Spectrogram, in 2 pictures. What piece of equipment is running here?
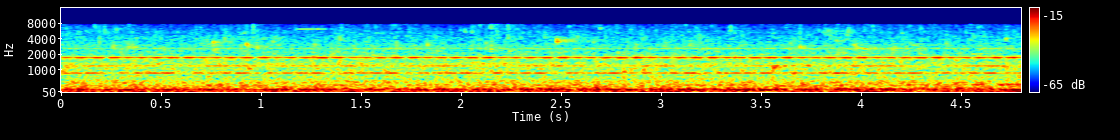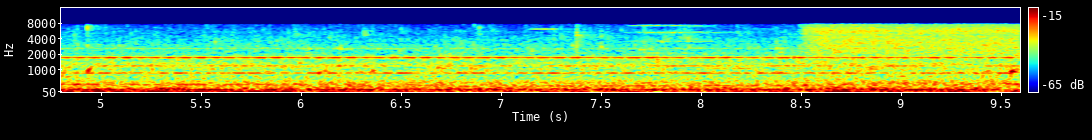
pump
